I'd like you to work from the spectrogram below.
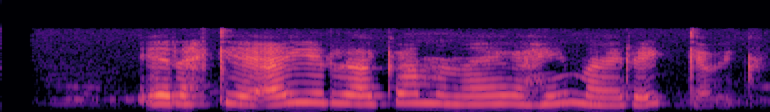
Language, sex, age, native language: Icelandic, female, 11, Icelandic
